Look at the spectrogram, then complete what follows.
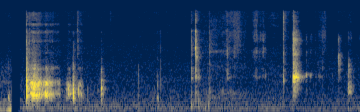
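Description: Handling sounds of a small plastic phone charger being moved and set down on a rubber repair mat: a brief rustle, then scattered light clicks and taps, with one sharper knock near the end.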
